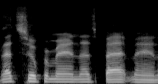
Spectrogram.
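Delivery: normal talking voice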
